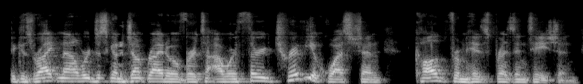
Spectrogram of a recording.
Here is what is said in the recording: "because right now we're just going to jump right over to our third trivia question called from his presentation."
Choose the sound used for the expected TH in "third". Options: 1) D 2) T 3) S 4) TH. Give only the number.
4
